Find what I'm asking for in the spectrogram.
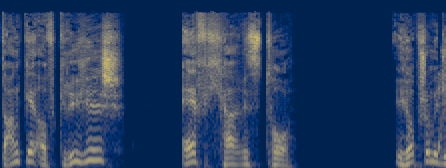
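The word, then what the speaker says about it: Evcharisto (Ευχαριστώ): Evcharisto. – Ja. Evcharisto.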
